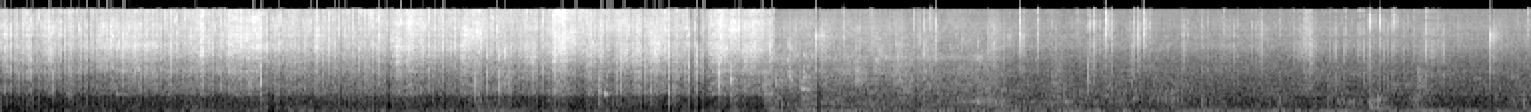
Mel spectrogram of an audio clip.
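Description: Batter-coated onion strips frying in oil in a hot pan, a steady loud sizzle. About six seconds in it drops abruptly to a quieter sizzle with scattered crackling pops.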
